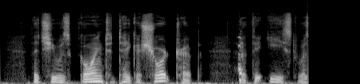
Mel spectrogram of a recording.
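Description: A speech recording with three separate faults. At 0.65 s there is a block of digital silence: the signal drops to silence for about 1.3 ms and then resumes, with no fade at either edge. At that length it is heard as a single tick, not a gap. This fits a 64-sample block that the program failed to fill in time. It differs from a compressed-stream error because the sound does not change. From 2.37 to 2.43 s, roughly 64 ms, there is damaged data in the compressed stream. Here the decoder misreads corrupted frames and loses sync. The result is a short disturbance while the decoder searches for the next valid frame header. A silence dropout produces clean silence. This event instead comes from the decoder losing its place in the stream. The final fault is a cut-off end at 3.08 s. The audio stops mid-sound and falls straight to digital silence for the remaining half second, with no decay. The last buffers were never written. 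It can be told apart from the earlier silence block because the sound never comes back.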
